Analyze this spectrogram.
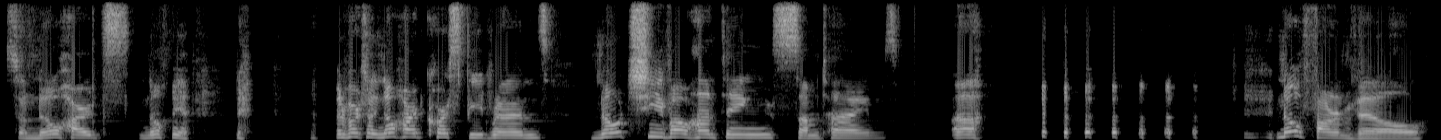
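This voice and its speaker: A man's voice: on the high side, animated, very slow, long pauses, a little mellow. A man streaming games live, chatting casually and playfully with his viewers and laughing often. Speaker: variety game streamer.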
